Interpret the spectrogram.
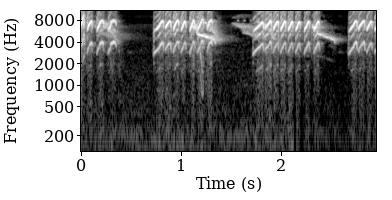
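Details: Lure recording of white-eyes for attracting wild ones: three bursts of fast, high, scratchy trilled chatter, one ending in a thin falling whistle, with short pauses between.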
